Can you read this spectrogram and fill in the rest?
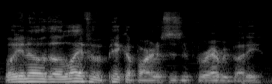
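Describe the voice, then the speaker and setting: Male comedy guest, fairly low voice, deadpan and halting banter, soft music present. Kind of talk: casual comic banter.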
